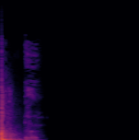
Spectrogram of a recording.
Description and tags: Deep Impact Man OS
Impact Male Voice
Impact, Voice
